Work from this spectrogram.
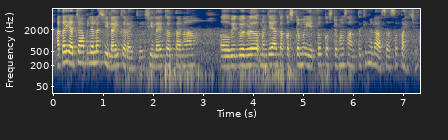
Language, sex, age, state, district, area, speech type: Marathi, female, 18-30, Maharashtra, Ratnagiri, rural, spontaneous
